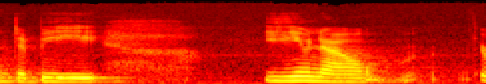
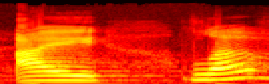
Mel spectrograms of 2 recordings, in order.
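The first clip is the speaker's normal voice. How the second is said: normal talking voice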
